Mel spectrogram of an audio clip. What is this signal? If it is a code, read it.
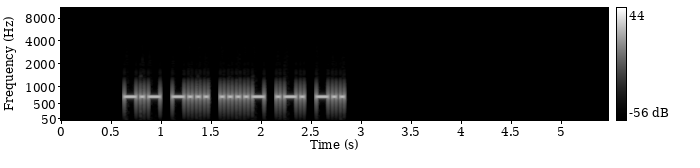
Morse code, heard as a keyed tone, about 30 wpm, 700 Hz. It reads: KB4RD
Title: USA Call Signs - 5 Characters - Repeated 2x - 30wpm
